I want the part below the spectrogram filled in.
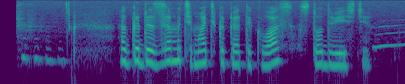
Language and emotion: Russian, neutral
